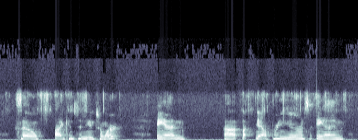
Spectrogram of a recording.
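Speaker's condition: ALS; used amplifier much of the time to be heard

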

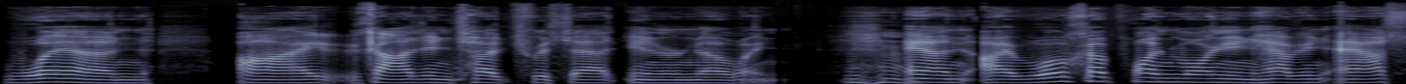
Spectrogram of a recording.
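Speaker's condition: Oral cancer, half tongue removed, partial glossectomy; oral cancer under tongue, recurred as golf-ball tumor, half tongue and part jaw removed, radiation; survivor, about 25 years since diagnosis, failed hip graft, jaw bar loosened and removed

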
